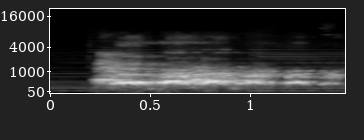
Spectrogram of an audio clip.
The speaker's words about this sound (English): And the dogs are going crazy. So I guess it's time to end.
